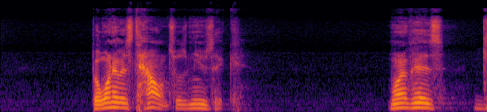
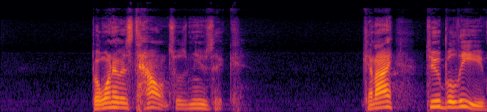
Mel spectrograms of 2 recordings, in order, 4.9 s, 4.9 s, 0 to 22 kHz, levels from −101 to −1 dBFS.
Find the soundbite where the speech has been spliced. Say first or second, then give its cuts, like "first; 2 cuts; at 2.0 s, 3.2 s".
second; 1 cut; at 3.6 s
